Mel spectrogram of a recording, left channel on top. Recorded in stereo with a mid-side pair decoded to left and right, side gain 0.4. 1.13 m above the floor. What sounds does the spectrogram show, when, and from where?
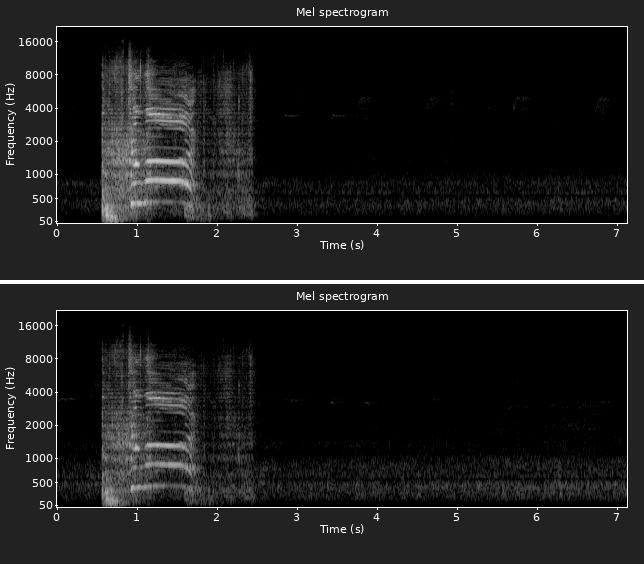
0.6 s a shout: 55° left, 1.7 m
